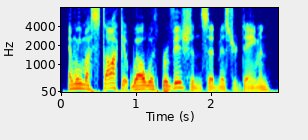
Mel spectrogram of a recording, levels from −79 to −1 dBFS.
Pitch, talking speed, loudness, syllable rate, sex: 120 Hz, 225 wpm, -17 LUFS, 5.2 syllables/s, male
